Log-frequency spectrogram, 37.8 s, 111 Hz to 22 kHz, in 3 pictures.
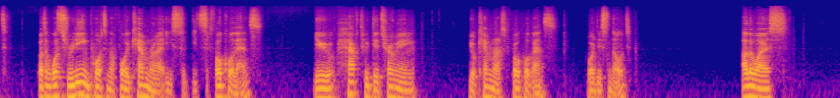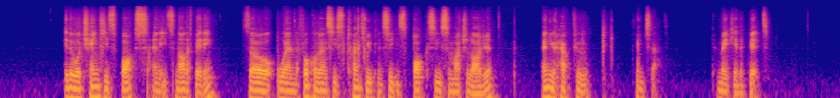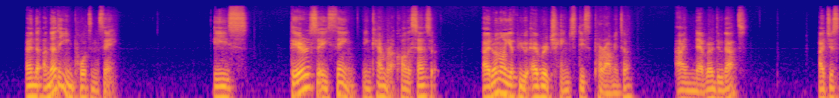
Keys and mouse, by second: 1.9-2.7 d, 2.7 click, 3.1 d, 3.2 d, 3.3 click, 3.3-4.1 d, 5.7 click, 6.4 click, 11.9-13.4 drag, 14.4-14.8 shift+drag, 16.9-18.0 drag, 20.8-22.1 drag, 28.4 click.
